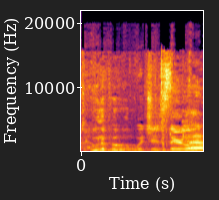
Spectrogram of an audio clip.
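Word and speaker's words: Hunahpu: They have, I think it's pronounced Hunapu, which is their Yeah.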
